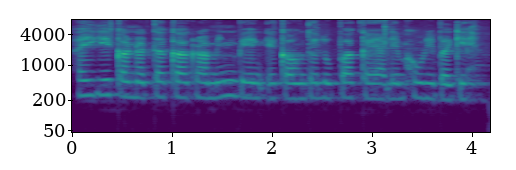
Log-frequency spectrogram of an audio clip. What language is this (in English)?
Manipuri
